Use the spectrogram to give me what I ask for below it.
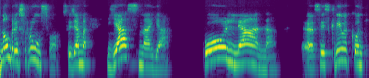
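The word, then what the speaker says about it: Ясная Поляна: se llama el nombre es ruso se llama yásnaia poliana se escribe con y sn y asner después polana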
